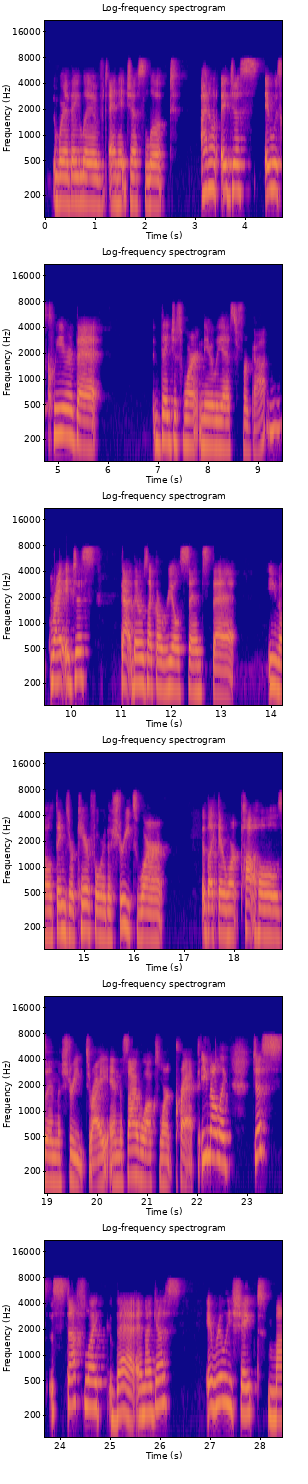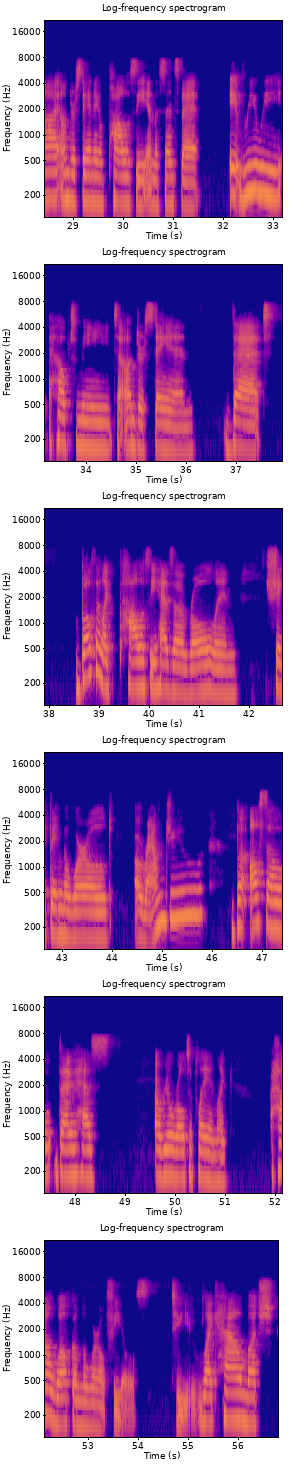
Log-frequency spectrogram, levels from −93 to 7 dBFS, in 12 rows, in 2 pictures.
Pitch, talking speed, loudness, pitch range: 175 Hz, 125 wpm, -28 LUFS, 155-215 Hz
